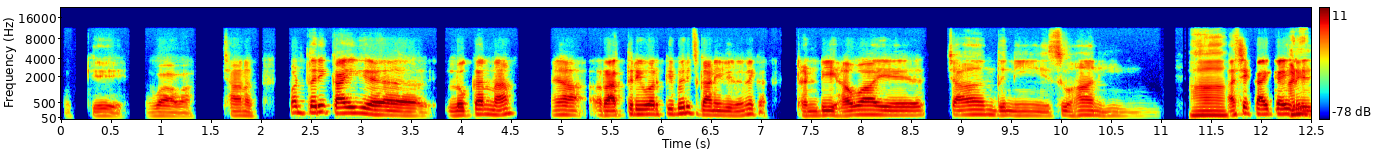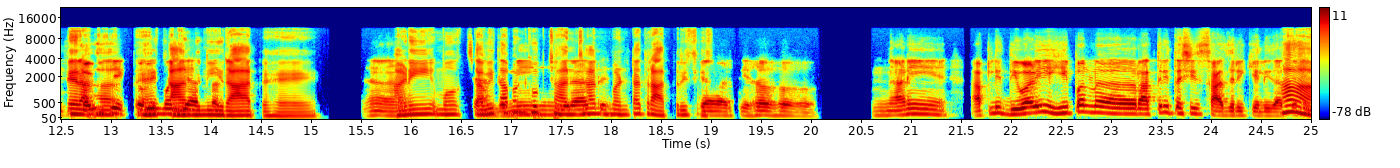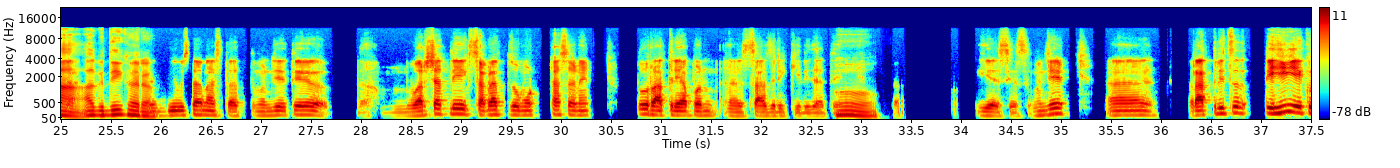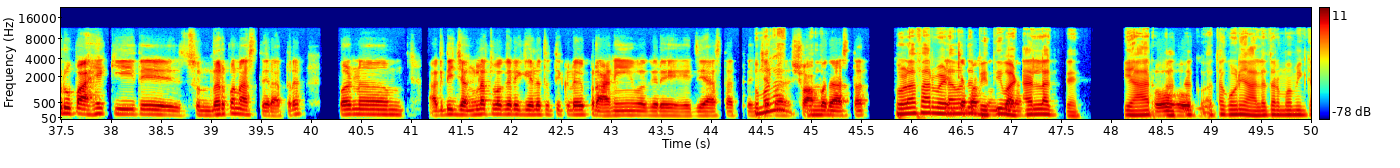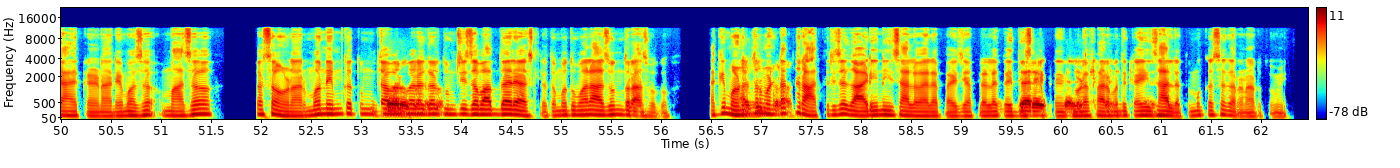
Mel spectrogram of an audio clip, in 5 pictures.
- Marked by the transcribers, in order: other background noise; in Hindi: "ठंडी हवाए , चांदनी सुहानी"; singing: "ठंडी हवाए , चांदनी सुहानी"; in Hindi: "चांदनी रात है"; in Hindi: "चांदनी रात है"; singing: "चांदनी रात है"
- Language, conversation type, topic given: Marathi, podcast, निसर्गाचा कोणता अनुभव तुम्हाला सर्वात जास्त विस्मयात टाकतो?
